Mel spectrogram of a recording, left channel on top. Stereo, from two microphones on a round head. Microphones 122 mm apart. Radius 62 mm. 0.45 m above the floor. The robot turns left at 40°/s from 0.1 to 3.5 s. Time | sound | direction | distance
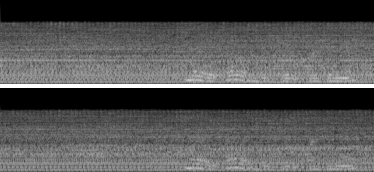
0.0 | an engine running | 50° right | 3 m
1.9 | a woman speaking | 100° right | 2.5 m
